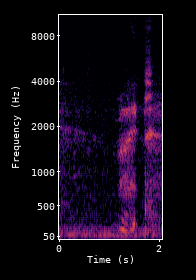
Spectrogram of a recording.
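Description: Near silence, with a brief soft murmured voice a little over a second in.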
